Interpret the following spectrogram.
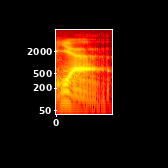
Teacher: they almost have like a vocal fry going on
